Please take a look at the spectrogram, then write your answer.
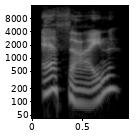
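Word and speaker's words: ethyne: now we have um ethine or aine emphasize either syllable e t h y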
